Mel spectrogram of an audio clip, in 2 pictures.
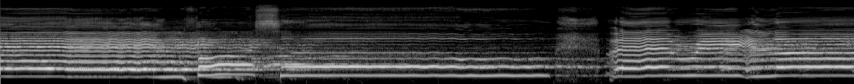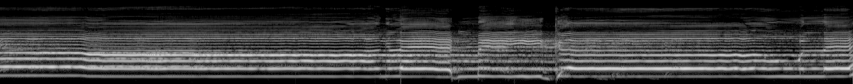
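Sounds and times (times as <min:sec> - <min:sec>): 
processed vocals: 0:00.0 - 0:17.0.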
